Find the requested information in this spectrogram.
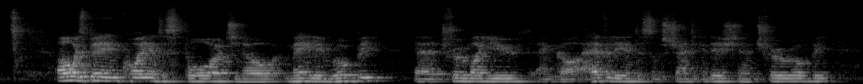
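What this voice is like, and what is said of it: Rural Irish accent. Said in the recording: “a bit of a country fella, if you couldn't tell from the accent”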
